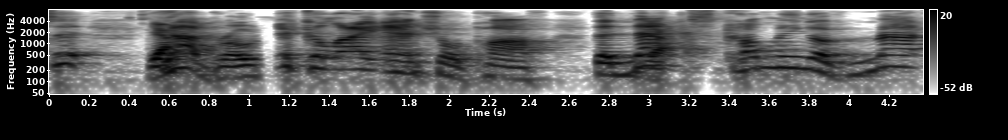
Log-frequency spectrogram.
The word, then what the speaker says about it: Nikolai Antropov: That's how you pronounce it? Yeah. Yeah, bro. Nikolai Antropov.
